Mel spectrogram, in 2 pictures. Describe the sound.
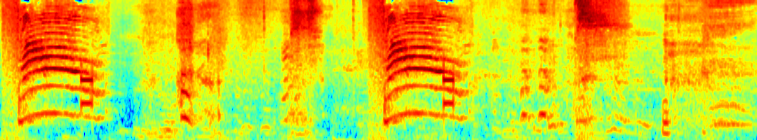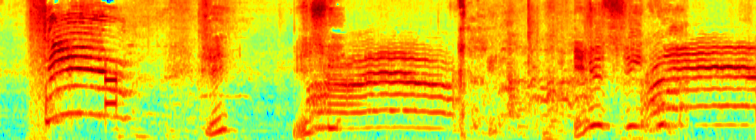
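A person imitates a cat, producing a series of drawn-out, whiny meows in bursts, loud, with short pauses between and a longer wavering meow near the end.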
